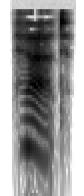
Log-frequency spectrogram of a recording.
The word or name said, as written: hat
